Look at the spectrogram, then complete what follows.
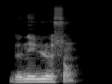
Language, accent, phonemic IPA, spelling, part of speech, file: French, France, /dɔ.ne yn lə.sɔ̃/, donner une leçon, verb, LL-Q150 (fra)-donner une leçon.wav
- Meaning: to teach (someone) a lesson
